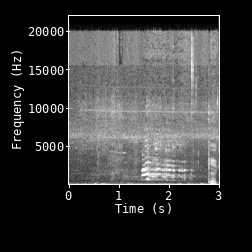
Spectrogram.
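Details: A turkey in a backyard gives one fast, bubbling gobble lasting about a second, over a low outdoor rumble, with a sharp knock just after.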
